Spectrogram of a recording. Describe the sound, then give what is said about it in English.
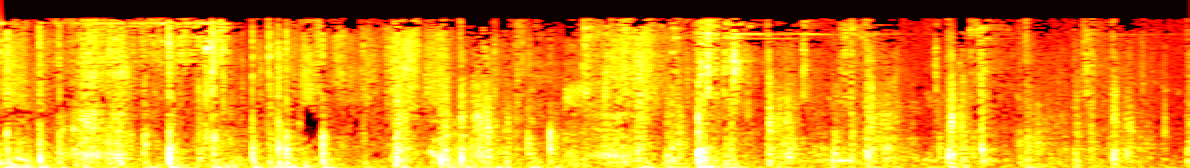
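Horses' hooves clip-clop steadily as Marshal Dillon and Chester ride up to a house, a dense run of overlapping hoofbeats from more than one animal, continuing without pause and with no voices. “Let's leave the horses here.”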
